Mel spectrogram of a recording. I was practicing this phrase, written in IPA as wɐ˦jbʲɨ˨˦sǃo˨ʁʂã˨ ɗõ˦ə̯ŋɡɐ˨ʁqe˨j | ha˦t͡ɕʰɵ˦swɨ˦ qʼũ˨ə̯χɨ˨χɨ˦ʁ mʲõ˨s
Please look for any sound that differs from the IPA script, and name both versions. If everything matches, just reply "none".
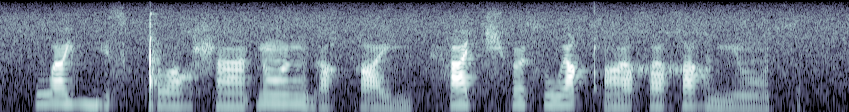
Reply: none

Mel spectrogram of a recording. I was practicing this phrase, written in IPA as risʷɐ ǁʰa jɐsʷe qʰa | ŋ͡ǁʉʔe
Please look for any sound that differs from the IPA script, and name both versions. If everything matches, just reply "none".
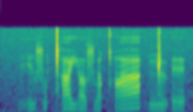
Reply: none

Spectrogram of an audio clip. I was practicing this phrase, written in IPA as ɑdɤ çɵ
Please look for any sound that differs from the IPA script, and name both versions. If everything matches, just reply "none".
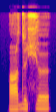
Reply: ɤ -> ɵ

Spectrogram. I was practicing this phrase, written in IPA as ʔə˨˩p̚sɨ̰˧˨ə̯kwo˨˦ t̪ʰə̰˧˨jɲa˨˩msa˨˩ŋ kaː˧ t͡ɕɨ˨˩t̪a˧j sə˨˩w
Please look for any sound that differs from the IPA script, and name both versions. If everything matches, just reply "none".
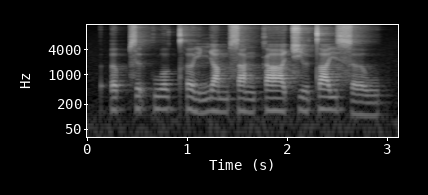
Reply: ə̰˧˨ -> ə˧˩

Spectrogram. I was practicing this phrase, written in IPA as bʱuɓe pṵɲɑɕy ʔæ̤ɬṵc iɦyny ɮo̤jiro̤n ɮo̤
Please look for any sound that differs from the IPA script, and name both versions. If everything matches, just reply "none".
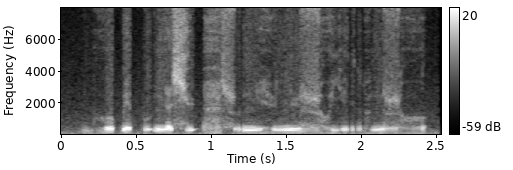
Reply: c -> ɲ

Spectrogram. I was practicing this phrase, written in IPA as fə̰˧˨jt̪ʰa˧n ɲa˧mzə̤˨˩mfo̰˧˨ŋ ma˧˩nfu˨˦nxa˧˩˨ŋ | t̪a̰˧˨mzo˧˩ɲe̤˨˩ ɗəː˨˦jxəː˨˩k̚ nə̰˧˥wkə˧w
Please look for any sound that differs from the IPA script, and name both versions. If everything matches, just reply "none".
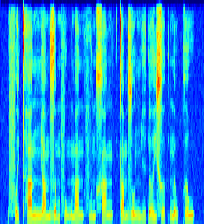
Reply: ə̤˨˩ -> ə̰˧˥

